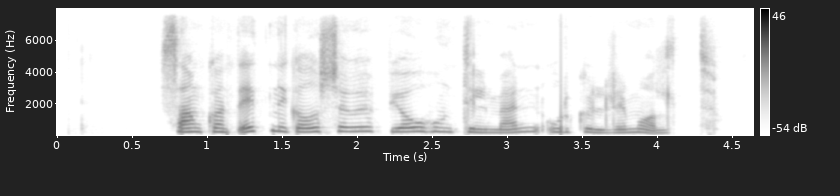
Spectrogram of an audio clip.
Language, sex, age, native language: Icelandic, female, 40-49, Icelandic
